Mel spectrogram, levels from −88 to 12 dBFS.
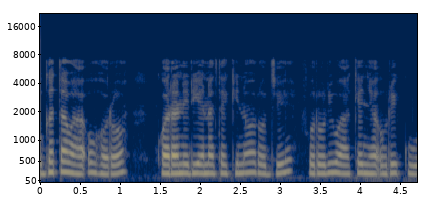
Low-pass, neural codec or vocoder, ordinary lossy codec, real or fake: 7.2 kHz; none; none; real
